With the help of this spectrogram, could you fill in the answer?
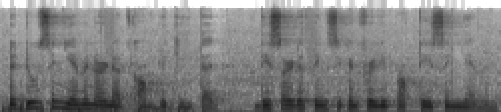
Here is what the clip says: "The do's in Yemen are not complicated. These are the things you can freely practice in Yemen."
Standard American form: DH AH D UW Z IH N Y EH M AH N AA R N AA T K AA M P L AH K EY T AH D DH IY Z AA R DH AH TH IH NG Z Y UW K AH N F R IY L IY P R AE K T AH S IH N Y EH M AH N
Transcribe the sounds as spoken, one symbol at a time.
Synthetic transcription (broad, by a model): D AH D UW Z IH N Y EH M AH N AA R N AA T K AA M P L AH K EY T AH D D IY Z AA R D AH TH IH NG S Y UW K AH N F IY L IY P R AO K T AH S IH N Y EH M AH N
